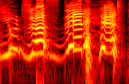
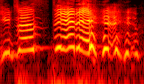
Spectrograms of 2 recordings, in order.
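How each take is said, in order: First: Loud, high mock-angry yell; angry, louder. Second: Slow, high, loud yell, breaking into laughter; louder, laughing. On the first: Annoyed lady yelling at a worker, loud mock anger. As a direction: shout it like she caught you lying. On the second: Retold or imitated. Retelling the lady's outburst, laughing and slow. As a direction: laugh while playing her outrage. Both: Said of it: "she got louder and angrier".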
